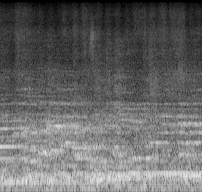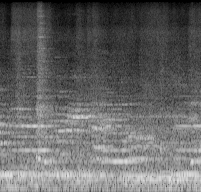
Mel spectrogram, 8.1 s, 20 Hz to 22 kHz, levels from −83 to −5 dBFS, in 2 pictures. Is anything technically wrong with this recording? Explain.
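Yes. At 2.92 s and 6.97 s the audio jumps abruptly, skipping roughly 20 ms each time. This is likely a dropped buffer (overrun): the capture software fell behind and the hardware overwrote unread samples, so the surrounding audio is spliced straight together.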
